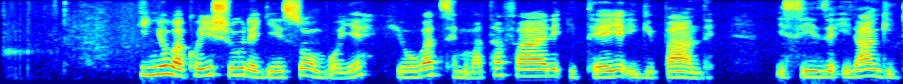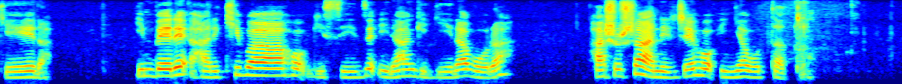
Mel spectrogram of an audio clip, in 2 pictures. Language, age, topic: Rundi, 36-49, education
